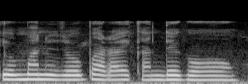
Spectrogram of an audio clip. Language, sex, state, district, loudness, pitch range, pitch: Chakma, female, Tripura, Unakoti, -13 LUFS, 205-225 Hz, 215 Hz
